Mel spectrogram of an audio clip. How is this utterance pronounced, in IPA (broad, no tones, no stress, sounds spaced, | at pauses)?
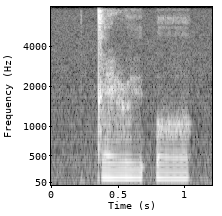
t e ɭ y ʔ ʊ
